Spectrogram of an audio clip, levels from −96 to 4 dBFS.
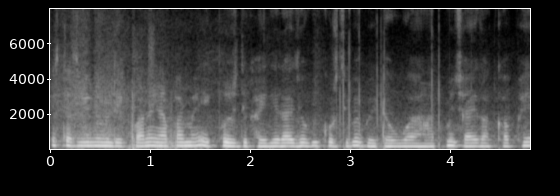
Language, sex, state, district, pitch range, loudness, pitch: Hindi, female, Uttar Pradesh, Hamirpur, 185-210 Hz, -16 LUFS, 195 Hz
